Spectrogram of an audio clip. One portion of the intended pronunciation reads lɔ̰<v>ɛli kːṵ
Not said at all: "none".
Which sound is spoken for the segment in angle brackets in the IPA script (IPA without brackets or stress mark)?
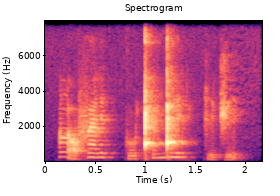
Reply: f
